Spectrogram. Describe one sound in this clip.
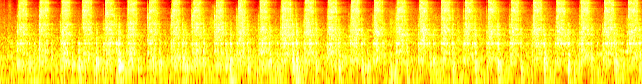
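A ratchet wrench clicks in quick, even strokes.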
